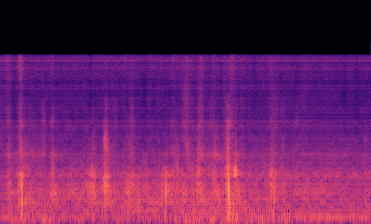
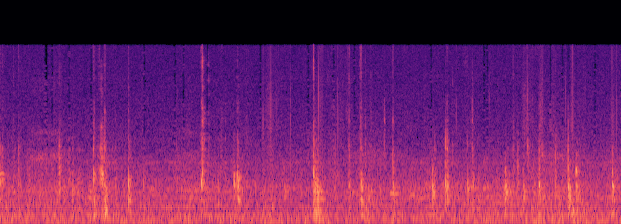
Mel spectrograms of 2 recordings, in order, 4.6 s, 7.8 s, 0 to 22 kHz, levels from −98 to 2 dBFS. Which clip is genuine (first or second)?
second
